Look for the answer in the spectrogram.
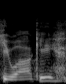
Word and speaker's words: Yawakie: Hello, my name is Patrick Yawaki. That's spelled Y-A-W-A-K-I-E.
